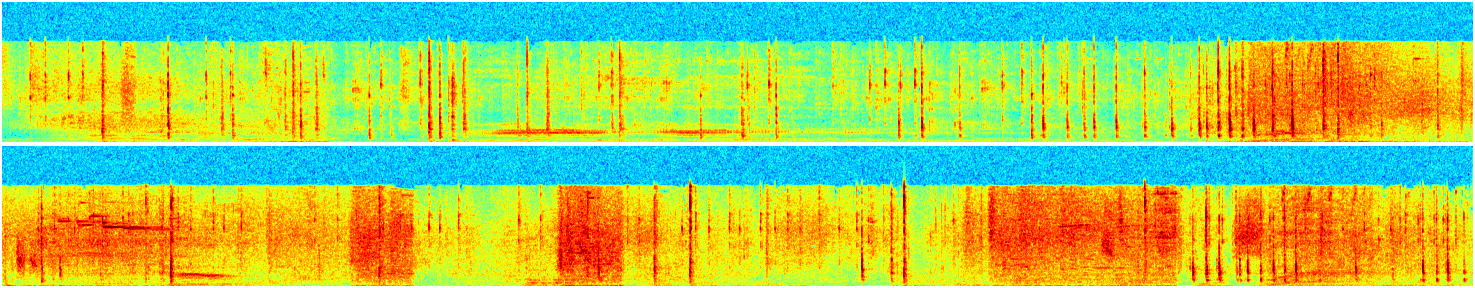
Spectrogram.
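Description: Game sound effects of clicks and spell blasts play.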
